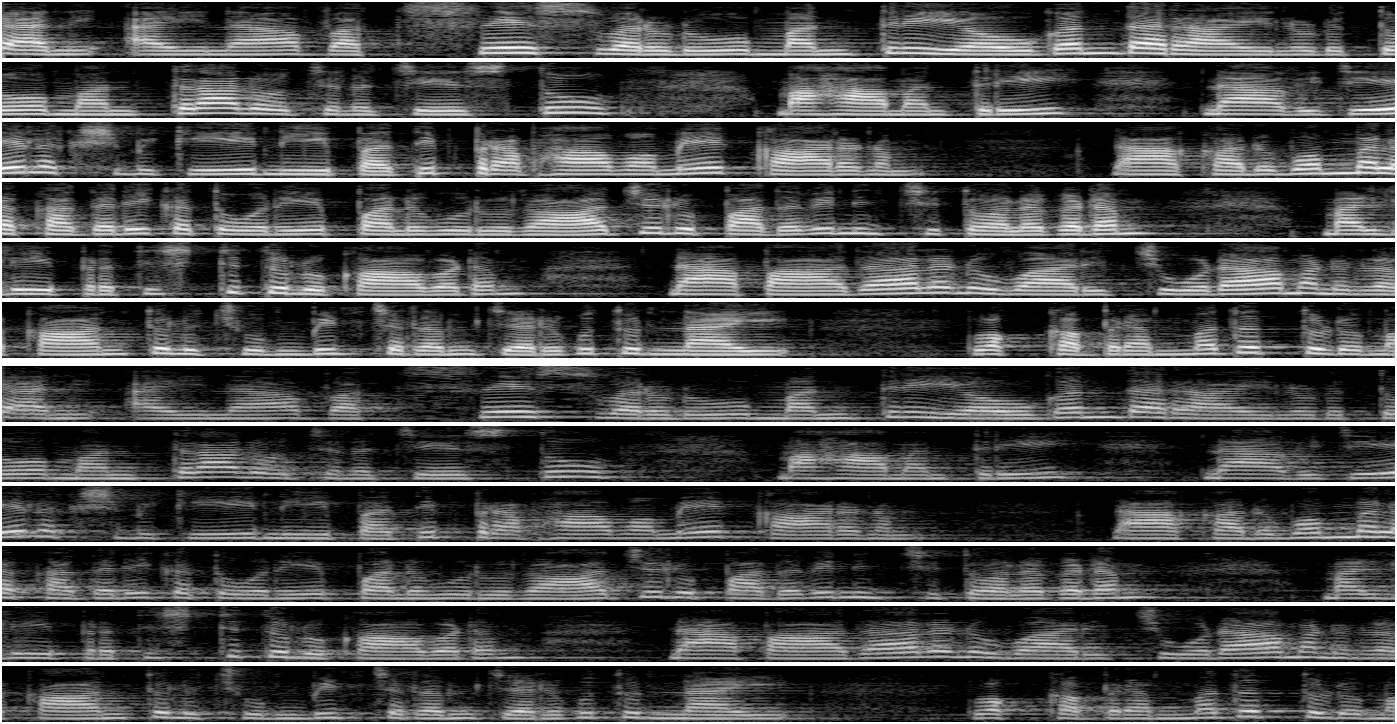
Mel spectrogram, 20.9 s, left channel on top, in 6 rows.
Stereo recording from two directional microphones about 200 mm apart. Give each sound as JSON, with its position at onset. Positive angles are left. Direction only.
{"t": 0.0, "sound": "a woman's voice", "side_deg": 45}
